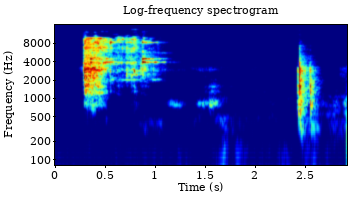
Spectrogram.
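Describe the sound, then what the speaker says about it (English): Glass shatters in a bright, close crash, with a few quieter tinkles, then a second shorter shattering burst, all against silence. "the idea is you get the sound effect, and then you see the glass there"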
